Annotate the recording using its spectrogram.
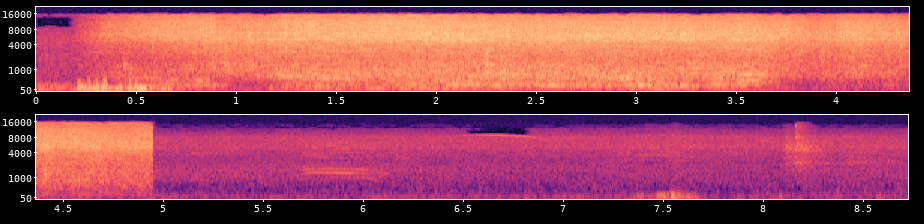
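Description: A horse blowing air hard through its nostrils right at the microphone: a loud rushing breath that lasts about five seconds and cuts off suddenly. Afterwards a few faint bird chirps.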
